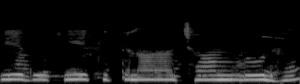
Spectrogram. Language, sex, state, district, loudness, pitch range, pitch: Hindi, female, Uttar Pradesh, Deoria, -31 LUFS, 210-220 Hz, 215 Hz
